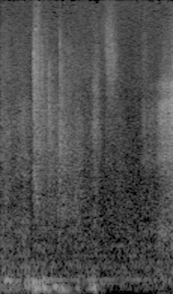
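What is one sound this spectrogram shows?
A clip-on microphone rustles and thumps close up.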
